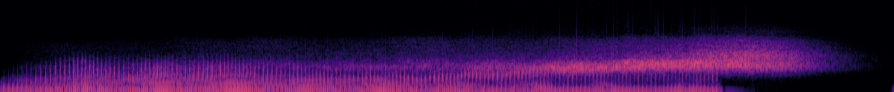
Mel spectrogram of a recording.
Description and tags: FX sound grgoyl
Digital manipulation of a sampled bass synth with pitch lfo. sampling, multiband processing middle frequencies, saturation of low frequencing, filtering and compressing
pad, reverb, bass, sound, sounddesign, sfx, soundeffect, sci, sci-fi, uplifting, fx, digital, sound-design, effect, multiband-processing, dark, synth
